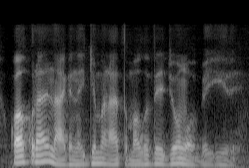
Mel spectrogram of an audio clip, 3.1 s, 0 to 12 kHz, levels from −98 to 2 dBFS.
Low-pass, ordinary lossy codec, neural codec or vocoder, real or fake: 7.2 kHz; MP3, 64 kbps; codec, 16 kHz, about 1 kbps, DyCAST, with the encoder's durations; fake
